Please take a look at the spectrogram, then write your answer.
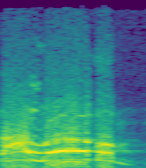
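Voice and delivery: high, loud eager shout; mock shouted delight; quoted exclamation. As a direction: belt it out like a happy guest. Greens-loving man quoted loudly.

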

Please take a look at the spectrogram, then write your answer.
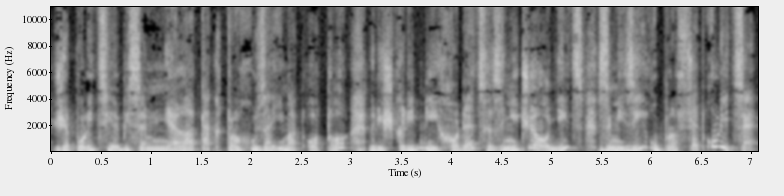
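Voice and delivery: high, swooping, indignant reproach; sharp indignation. A narrator's reading. Rybka reproaching the police, sharp and indignant in high voice. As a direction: declare it sharply, pitch leaping on key words. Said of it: "prohlásil ostře".

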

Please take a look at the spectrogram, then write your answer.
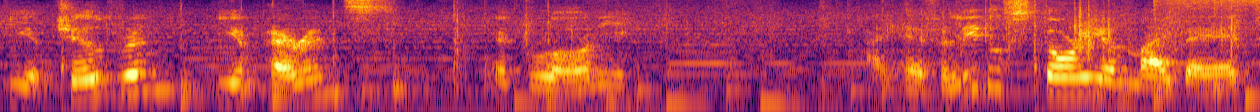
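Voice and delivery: ordinary delivery

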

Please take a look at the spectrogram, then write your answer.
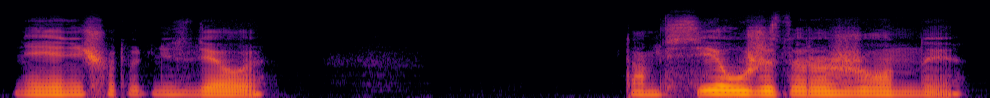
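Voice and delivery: normal talking voice

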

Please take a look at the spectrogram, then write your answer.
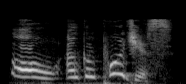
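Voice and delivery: put-on very high, loud child's cry; panting small boy. A narrator's reading. Small boy galloping up to his uncle, high excited cry. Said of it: "he panted as he came up".

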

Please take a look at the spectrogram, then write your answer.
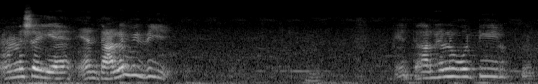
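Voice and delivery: soft, resigned lament trailing away; tearful. Acted. Wife bewailing her fate as husband leaves, tearful. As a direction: lament your fate, sinking into quiet tears. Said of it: "ஏன்டி அழுதுகிட்டே சொல்ற?".

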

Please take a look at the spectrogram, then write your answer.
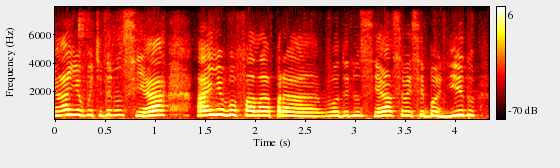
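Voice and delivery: mock a crybaby threatening to report; whiny complainer. Player mocking a complainer who threatened to report him, high whiny voice. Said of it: "O cara ficou desse jeito".

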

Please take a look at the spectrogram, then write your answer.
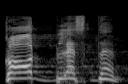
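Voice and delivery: shouting the blessing to the congregation; preaching at full force. Acted. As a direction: drive it home like a revival preacher.

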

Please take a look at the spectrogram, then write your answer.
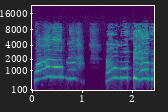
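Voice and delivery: high, slow, drawn-out mock customer voice; hesitant customer. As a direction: play the unsure buyer stalling on the call. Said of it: "As soon as they say".

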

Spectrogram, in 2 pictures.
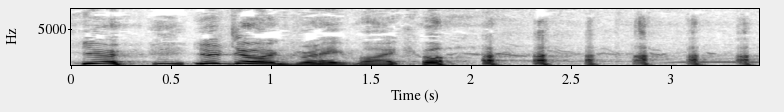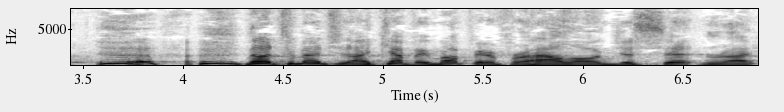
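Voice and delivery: loud words pushed through laughing; real laughter. Real, not acted. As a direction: talk while cracking up, stretching the words. Laughing at Michael beside him.

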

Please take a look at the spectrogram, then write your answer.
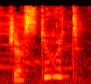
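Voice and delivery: high, soft quick nudge; just do it, said up high and light; high urging. Real, not acted. Urging her Sim to change the diaper, high soft nudge.

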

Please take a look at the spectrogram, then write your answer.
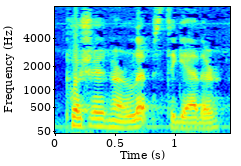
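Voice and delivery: ordinary delivery

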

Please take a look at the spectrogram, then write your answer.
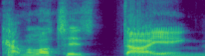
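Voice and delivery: big projected declaration; booming. A narrator's reading. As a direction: proclaim it gravely across a hall. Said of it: "the Christmas knight boomed".

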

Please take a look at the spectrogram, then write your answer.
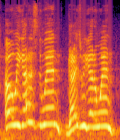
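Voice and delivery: high, loud shout of joy; excited yelling. Real, not acted. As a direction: yell it out in delight. Sudden lottery win.

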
